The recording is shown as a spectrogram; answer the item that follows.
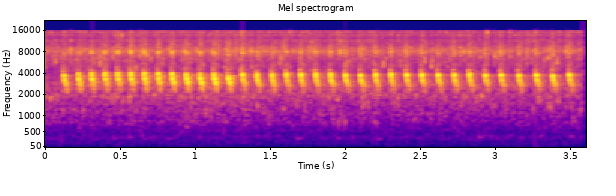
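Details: Sooty-headed bulbul cage-bird training recording with a long burst: a fast trill of bright, evenly spaced notes, about eight per second, held steadily for nearly four seconds, with faint background hiss.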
